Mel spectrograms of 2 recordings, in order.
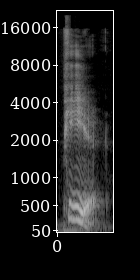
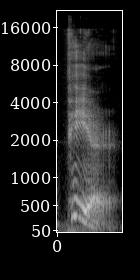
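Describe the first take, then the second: First: "peer" with silent final R; British demo of "peer", R dropped. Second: "peer" with sounded final R; American demo of "peer", R pronounced. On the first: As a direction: say "peer" ending on the vowel, no R. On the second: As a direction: say "peer" closing on an audible R. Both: Shown as a demonstration.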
